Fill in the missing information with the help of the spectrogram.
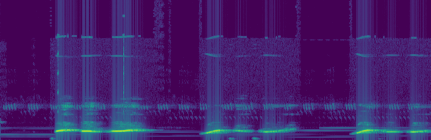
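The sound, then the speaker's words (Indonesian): Someone whistles an imitation of the kedasih cuckoo's call: three rising, sliding phrases, each followed by a steady tone, repeated with short pauses between. The whistling is clear, with no talking. “ya ini ngomongin kedasi. Oh, tapi punya burung kan?”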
